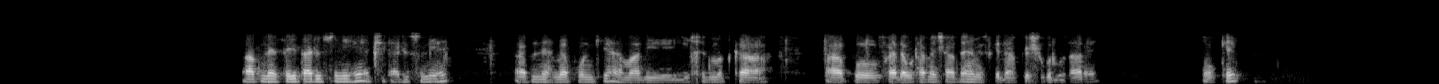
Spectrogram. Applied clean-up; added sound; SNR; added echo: none; none; none; none.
